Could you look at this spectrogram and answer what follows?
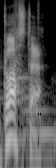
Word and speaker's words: Gloucester: Cester is pronounced stir. Leicester, Worcester, Gloucester.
